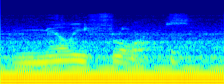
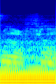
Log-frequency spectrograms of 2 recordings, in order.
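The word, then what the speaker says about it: Mille Fleur: Backstory is when before we moved up here, she was raising Millie Florals. Right? Is that how you say it? Fleurs. Millie Fleurs. Mm-hmm. A little French chicken.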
